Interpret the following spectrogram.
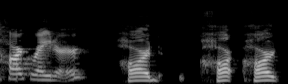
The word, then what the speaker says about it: Harkrader: say your last name it's heartbreaker no i'm just kidding it's hark raider hard heart heart say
